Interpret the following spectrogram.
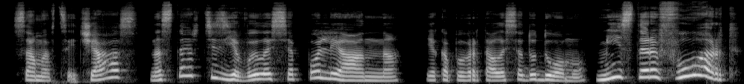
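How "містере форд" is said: startled, high, loud, frightened outcry. A girl on her way home finds a pastor covering his face; frightened cry. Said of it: "злякано скрикнула вона".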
